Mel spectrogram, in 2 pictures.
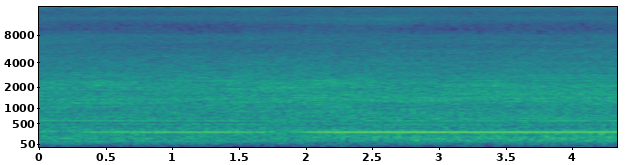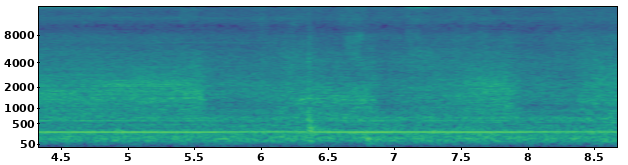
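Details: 1979 Electrolux Z96 cylinder vacuum, floor head on carpet: steady motor hum with whirr shifting slightly in tone as head meets carpet; labouring, owner suspects it needs suction control/air release.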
